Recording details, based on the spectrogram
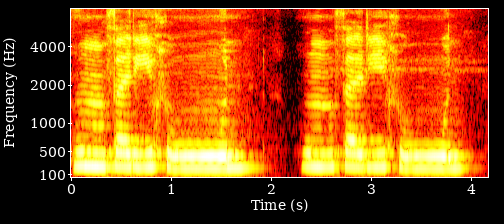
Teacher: जब मीम साकिन के बाद फ़ा और वाव अगर आए तो थोड़ा सा ज़्यादा आप ज़ाहिर और कवी इज़हार करेंगे। क्यों, क्योंकि फिर फ़ा और वाव भी शफ़तान के मखरज से ही आ रहे हैं, यानी कि होठों से ही ये आ रहे हैं, तो आपको चाहिए कि थोड़ा सा ज़्यादा ध्यान से पढ़ें।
